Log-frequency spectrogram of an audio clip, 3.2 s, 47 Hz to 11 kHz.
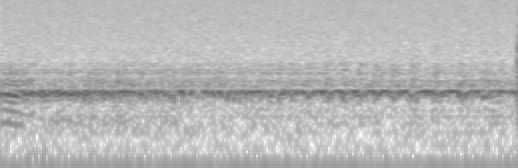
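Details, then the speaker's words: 1973 Pye Westminster W15AM all-transistor 5W AM radio receiving on 70.26 MHz, 4m band, after trimmer adjustment: steady hiss with faint constant tone, no warbling beat note; receiver is on frequency. "now it's on frequency if I go the other way we'll get a musical note again"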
